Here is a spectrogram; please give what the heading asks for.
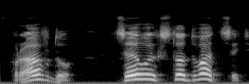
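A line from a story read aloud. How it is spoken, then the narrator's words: Amazed exclamation. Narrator (Russian): воскликнул Чичиков и даже разинул несколько рот от изумления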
